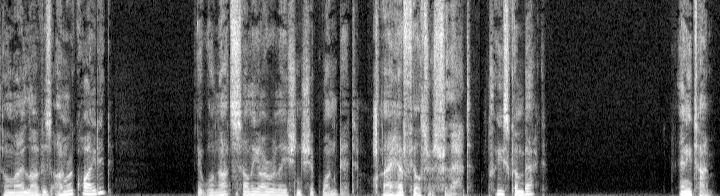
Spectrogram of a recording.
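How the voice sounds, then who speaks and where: A man's voice: mid-range voice, lively intonation, moderate pace, long pauses, dark tone, dry recording, studio quality, close to an everyday voice. An actor voicing a sentient home ventilation system in a video game, an eloquent, dramatic male romantic with florid, formal delivery. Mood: tender, wistful. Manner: florid, theatrical, formal wording.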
